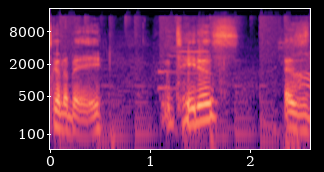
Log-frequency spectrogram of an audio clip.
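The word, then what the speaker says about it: Tidus: as I know I know that it is pronounced Tetus. I am aware that an official like I think it was in the Dinia series they called him Tetus.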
